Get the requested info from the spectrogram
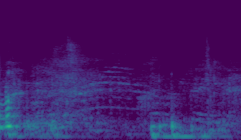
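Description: A woman's wordless voiced sounds, made while signing, trailing off at the start, then faint room tone with a short low bump about one and a half seconds in.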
